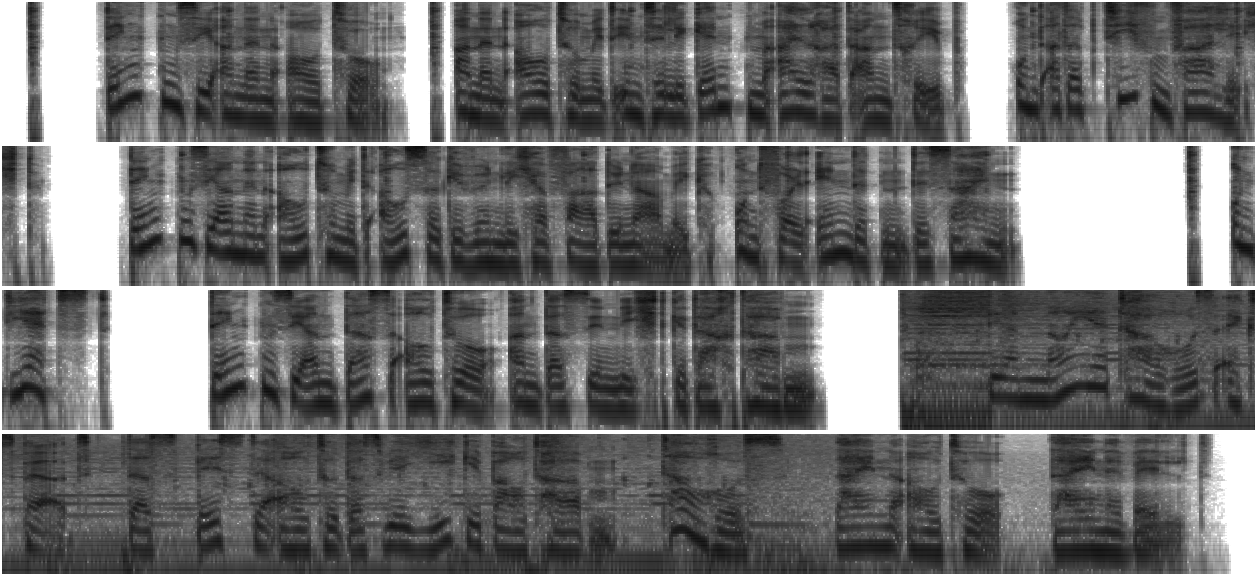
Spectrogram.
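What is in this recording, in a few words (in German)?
Austrian, Werbung Neutral; Fremdtake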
